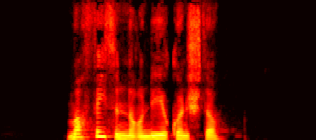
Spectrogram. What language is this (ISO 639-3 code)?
kab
